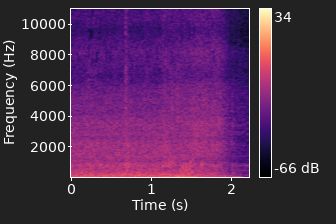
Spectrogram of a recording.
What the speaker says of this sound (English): It's using Muddy Water.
